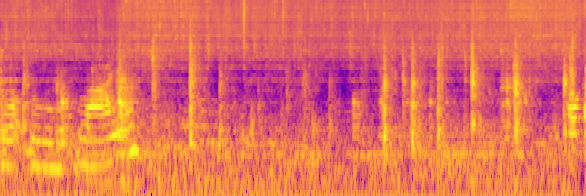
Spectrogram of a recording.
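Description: Chopped onion fries with garlic in a pan, giving a close, crackling sizzle broken by sharp ticks and spatters. A short squeaky tone comes early on, then irregular pops continue to the end.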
